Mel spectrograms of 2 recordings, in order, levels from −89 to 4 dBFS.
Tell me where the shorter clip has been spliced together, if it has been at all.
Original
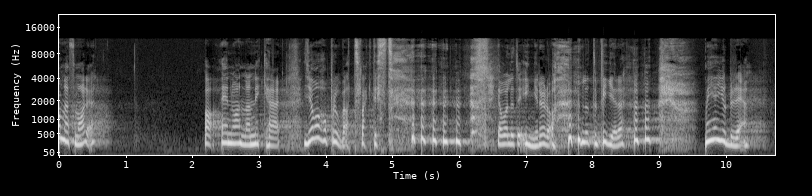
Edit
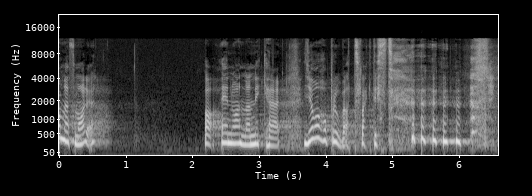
none

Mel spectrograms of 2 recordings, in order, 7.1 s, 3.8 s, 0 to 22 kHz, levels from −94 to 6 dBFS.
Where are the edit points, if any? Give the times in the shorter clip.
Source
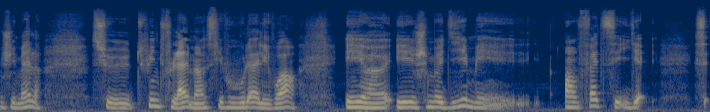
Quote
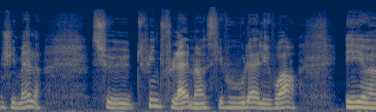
none

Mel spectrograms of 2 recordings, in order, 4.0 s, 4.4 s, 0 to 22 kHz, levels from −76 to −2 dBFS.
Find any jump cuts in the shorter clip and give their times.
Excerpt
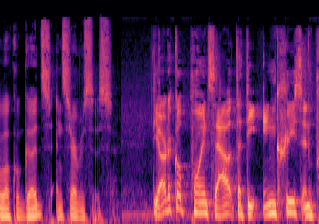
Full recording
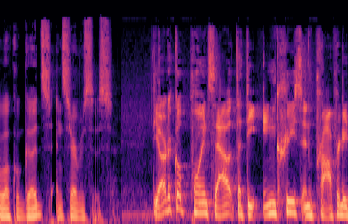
none

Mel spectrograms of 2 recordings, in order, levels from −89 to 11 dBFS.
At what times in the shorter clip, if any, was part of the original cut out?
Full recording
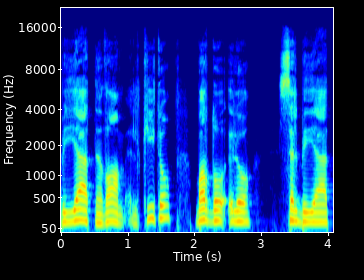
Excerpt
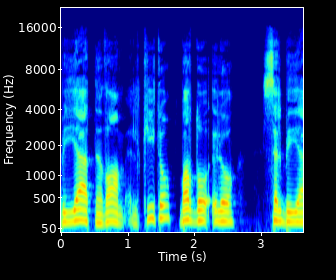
0:01.7

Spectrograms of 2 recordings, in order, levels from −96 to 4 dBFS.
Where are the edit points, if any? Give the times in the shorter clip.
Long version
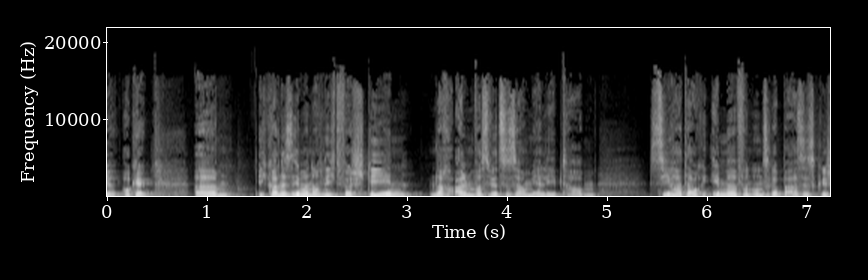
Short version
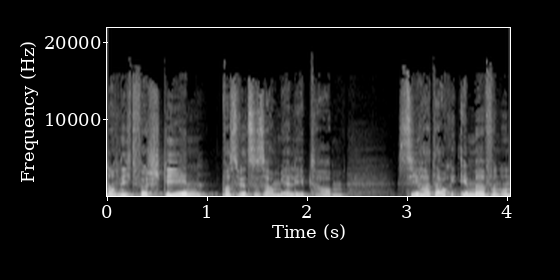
0:01.2

